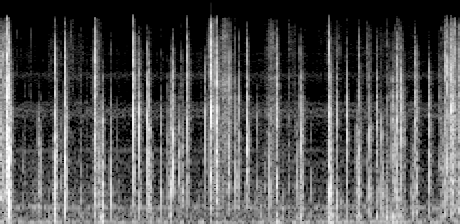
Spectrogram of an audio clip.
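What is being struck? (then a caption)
Plastic snack bag filled with treats. A blue, hand-sized Canine Carry-Outs plastic dog treat bag filled with treats is held near the mic and crinkled, squeezed and tapped with the fingertips. Dense, bright crackles and sharp crinkles come in quick irregular bursts, with very little low end and almost no ring after each.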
